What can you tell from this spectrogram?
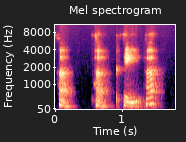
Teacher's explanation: the first per in this case is aspirated like per, paper, and the second is not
